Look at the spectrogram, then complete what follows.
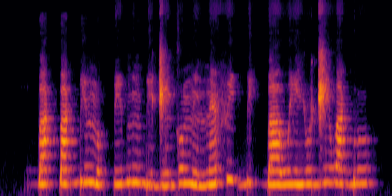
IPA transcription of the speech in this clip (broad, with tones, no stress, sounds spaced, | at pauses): ɡ͡b a˨ k͡p a˨˦ ɡ͡b i˧ m o˨ k͡p i˨˦ b ĩ˧ ɡ͡b i˨ d͡ʒ ĩ˨ k o˧ m ĩ˨ n ɛ̃˨˦ f i˦˨ ɡ͡b i˧ ɡ͡b a˧ w i˧ j u˧ d͡ʒ i˦ w a˦ ɡ͡b u˦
